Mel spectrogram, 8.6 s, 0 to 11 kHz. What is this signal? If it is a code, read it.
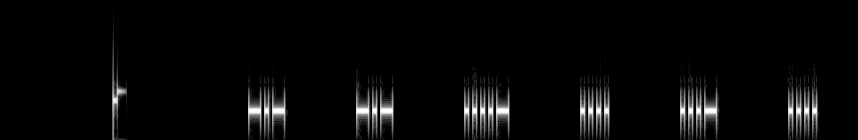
Morse code, heard as a keyed tone, about 30 wpm, spaced as for 10 wpm, 700 Hz. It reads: KK4HVH
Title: USA Call Signs - 6x Character Spacing - 30wpm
